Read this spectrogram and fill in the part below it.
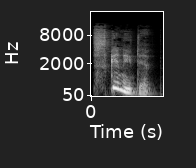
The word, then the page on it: skinny-dip: British English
